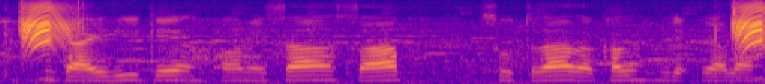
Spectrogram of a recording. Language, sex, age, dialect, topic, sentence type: Bhojpuri, male, 18-24, Western, agriculture, statement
